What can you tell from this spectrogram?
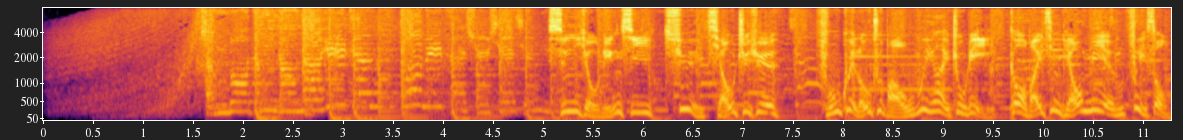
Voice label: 男 促销广告 激情促销; 厚重有力; 大气浑厚; 富贵楼珠宝

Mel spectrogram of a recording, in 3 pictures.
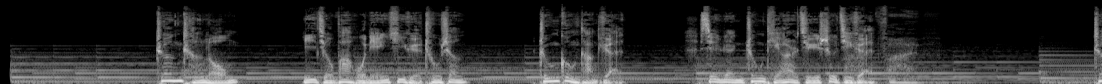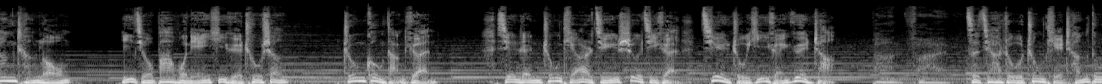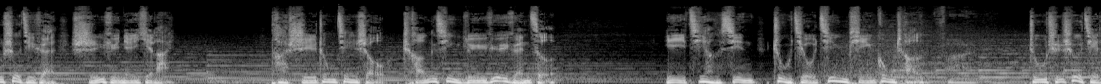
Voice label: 男 人物专题; 男B55-记录讲解

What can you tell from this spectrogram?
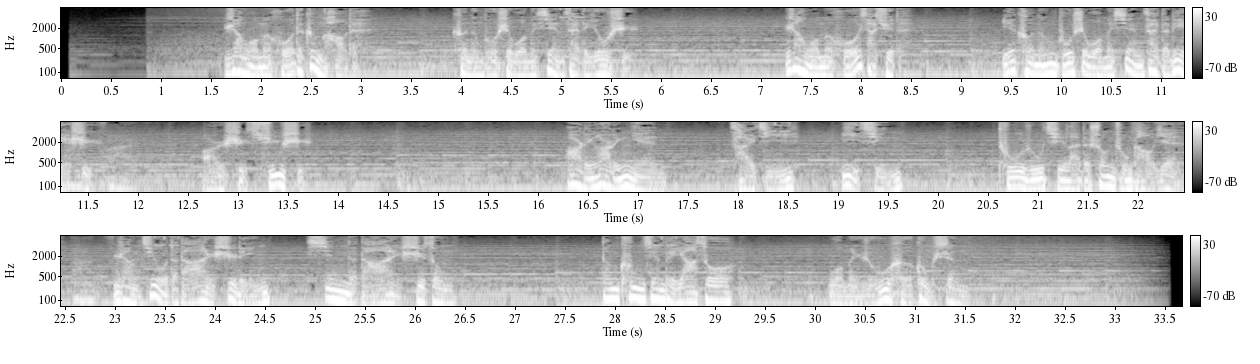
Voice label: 男319 走心广告片 自然讲述走心; 普药公司

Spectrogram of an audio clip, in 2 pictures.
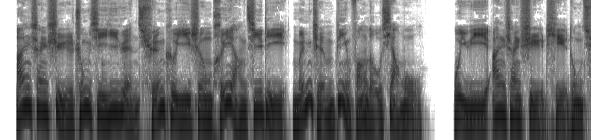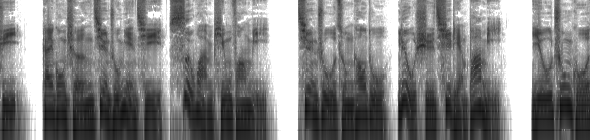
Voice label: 男 医院宣传 大气抒情; 男180-正气明亮 高端大气; 鞍山市中心医院

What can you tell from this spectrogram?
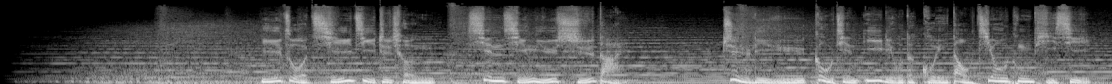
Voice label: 男 大气质感; 深圳铁路; 男B28-大气舒缓

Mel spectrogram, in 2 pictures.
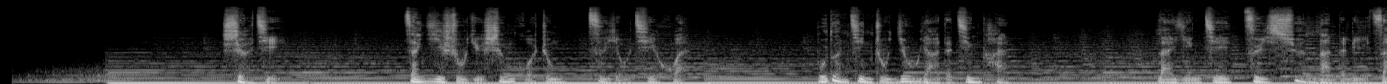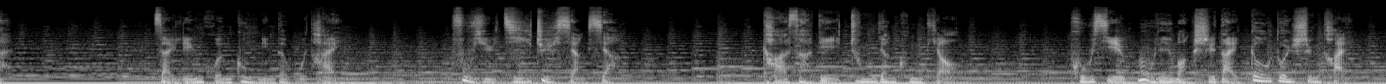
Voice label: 男, 广告片配音, 舒缓, 大气; 卡萨帝中央空调; 透亮故事感 舒缓抒情

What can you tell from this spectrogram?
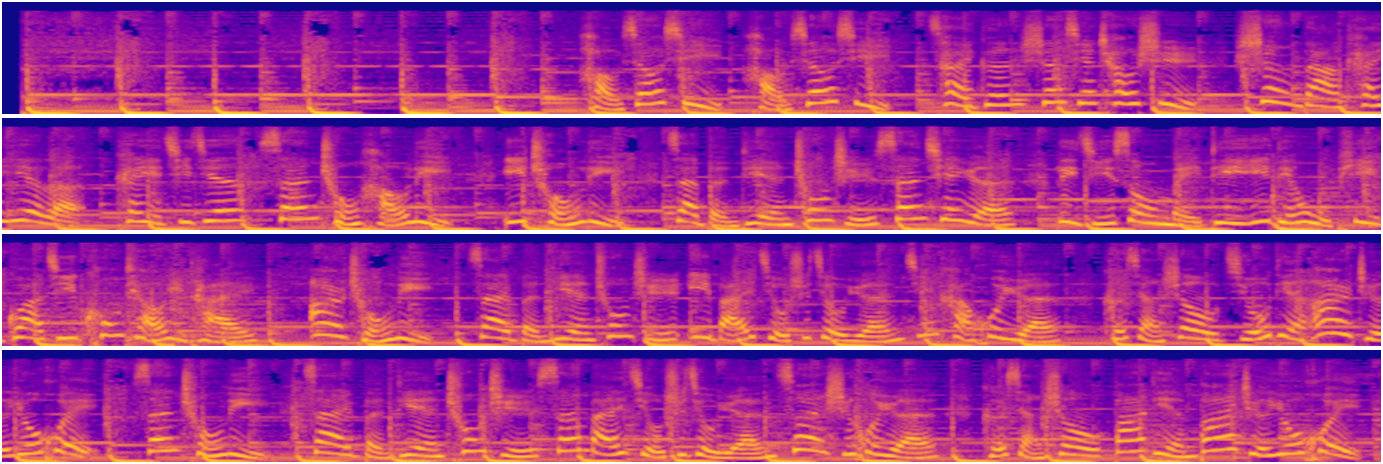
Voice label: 甜美欢快女声 生鲜超市盛大开业; 激情力度

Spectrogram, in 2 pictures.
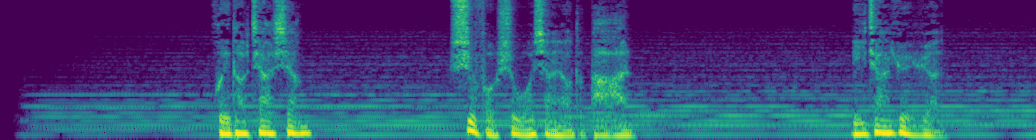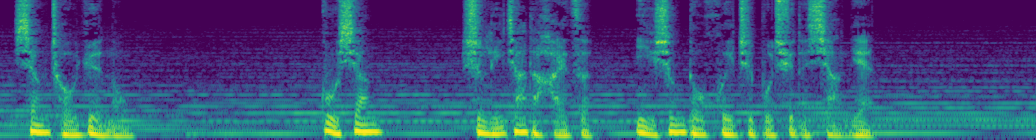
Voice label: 素人化男 素人风格; 男42-磁性质感; 素人自然; 德信｜江山·云起

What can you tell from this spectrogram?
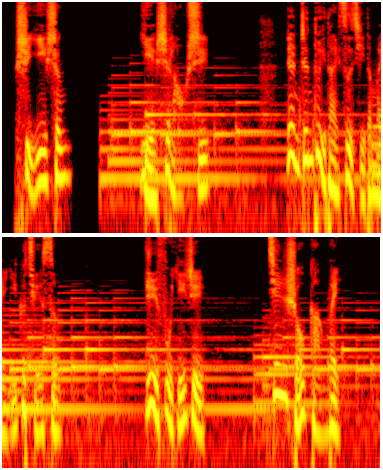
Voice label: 男 沉稳讲述, 年轻气质 大气浑厚; 滨州医学院十二时辰

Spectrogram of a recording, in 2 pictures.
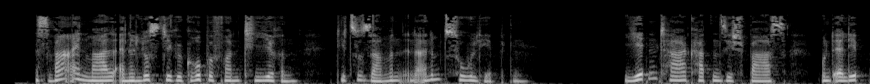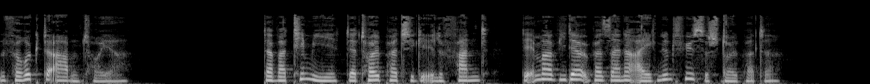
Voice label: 德语女声

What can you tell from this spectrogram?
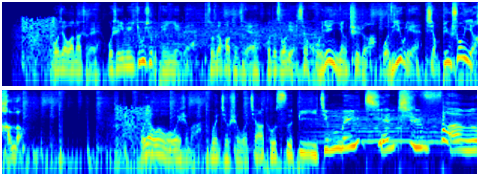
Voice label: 男-角色, 年轻活力 素人自然; 我叫王大锤

